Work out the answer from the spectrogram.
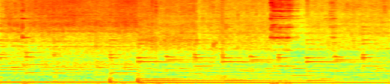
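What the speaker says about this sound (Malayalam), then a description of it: "ഇനി ആ ബീഫും കൂടി അല്പനേരം ഒന്ന് മൂപ്പിക്കുക." Cooked beef sizzling in hot oil in a pan, a steady loud frying hiss with occasional stirring clinks, no talking.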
